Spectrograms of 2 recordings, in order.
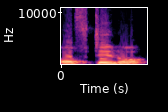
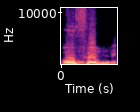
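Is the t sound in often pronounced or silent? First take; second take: pronounced; silent. First: The t sound in the middle is pronounced. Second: The t sound in the middle is silent.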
